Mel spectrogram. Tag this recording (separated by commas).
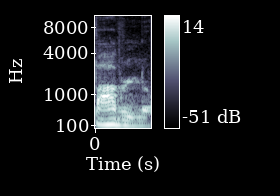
Human voice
